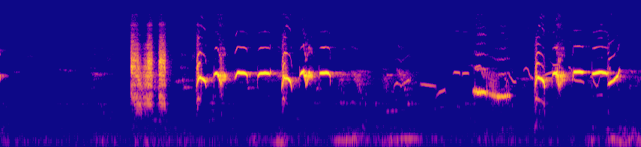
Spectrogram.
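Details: Oriental magpie-robin singing vigorously and excitedly, unloading its repertoire: a harsh rasping burst, then a run of clear whistled notes near one steady pitch with upward flicks, later a lower slurred phrase and more bright whistles.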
